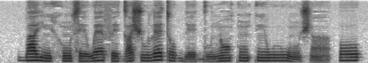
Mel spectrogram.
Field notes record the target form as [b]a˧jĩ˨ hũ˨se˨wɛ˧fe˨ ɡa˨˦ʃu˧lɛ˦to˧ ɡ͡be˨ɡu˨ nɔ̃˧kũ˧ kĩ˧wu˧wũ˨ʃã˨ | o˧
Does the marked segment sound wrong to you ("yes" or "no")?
no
